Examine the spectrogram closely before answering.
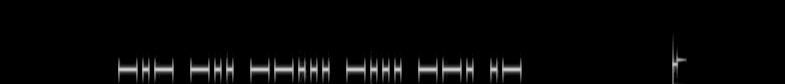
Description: Morse code, heard as a keyed tone, about 21 wpm, 700 Hz. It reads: KD7BGA
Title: USA Call Signs - 6 Characters - 2x Character Spacing - 20wpm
